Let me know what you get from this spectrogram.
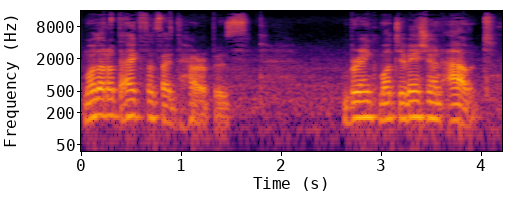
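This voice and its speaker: A speaker from Japan with a Japanese accent, practicing English alone, repeating and reworking each sentence in a careful, halting way. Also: mid-range voice, darkish tone, a little hiss or hum. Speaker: English learner. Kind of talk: solo speaking practice, talking to oneself.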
